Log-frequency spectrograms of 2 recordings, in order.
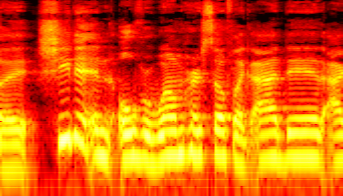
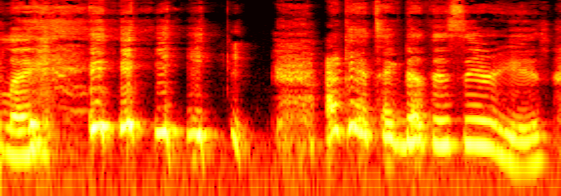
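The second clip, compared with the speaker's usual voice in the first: high, helpless giggling; real laughing fit spilling into the words; laughing at herself; 8 semitones higher, 5 dB louder than usual. Real, not acted. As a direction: crack up, then talk high through the laugh. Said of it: "laughing at myself".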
